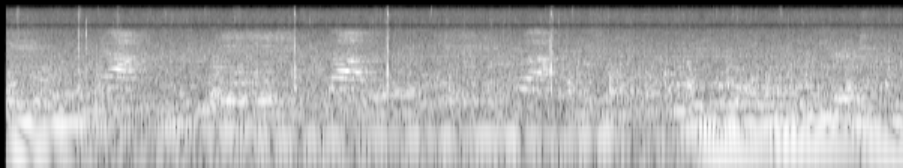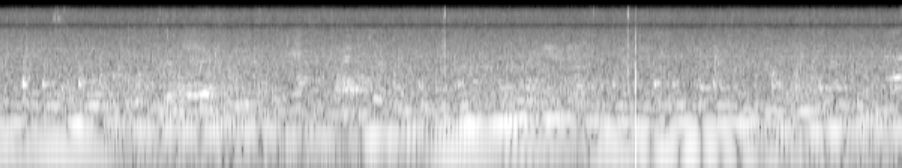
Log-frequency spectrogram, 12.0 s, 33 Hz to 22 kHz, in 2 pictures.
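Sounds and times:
gamelan playing: 0:00.0 - 0:12.0
high voices calling out: 0:00.0 - 0:12.0.

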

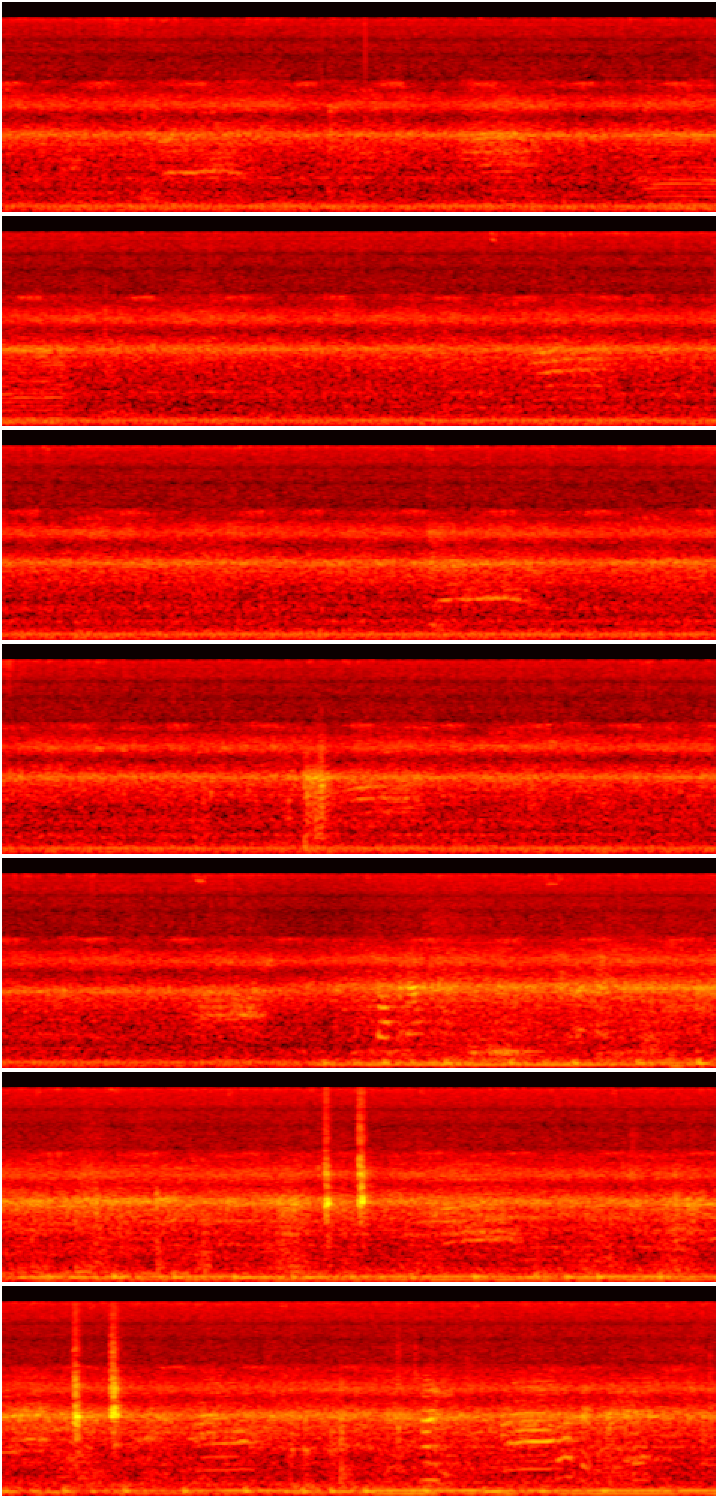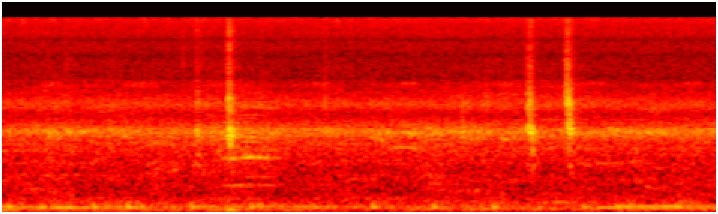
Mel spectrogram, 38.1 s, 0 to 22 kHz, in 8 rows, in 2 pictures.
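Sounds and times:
steady low hum: 0:00.0 - 0:38.0
cow mooing: 0:04.3 - 0:05.3.

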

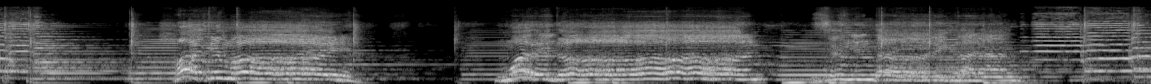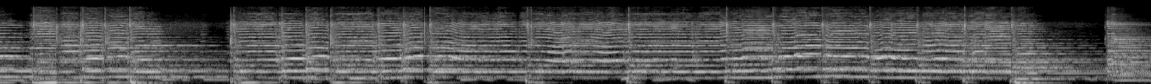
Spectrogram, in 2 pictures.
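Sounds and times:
melody instrument playing: 0:07.5 - 0:23.0
hand drum beats: 0:10.9 - 0:22.0.

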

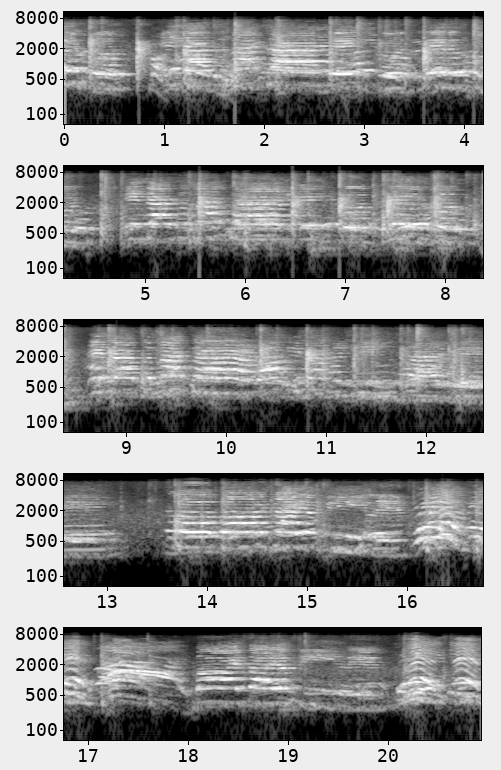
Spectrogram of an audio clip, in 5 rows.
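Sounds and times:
class singing together: 0:00.0 - 0:20.9.

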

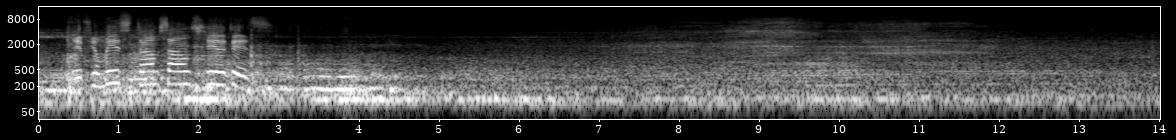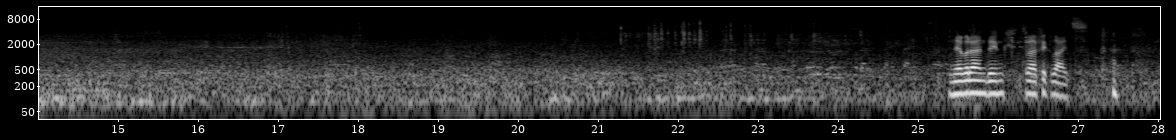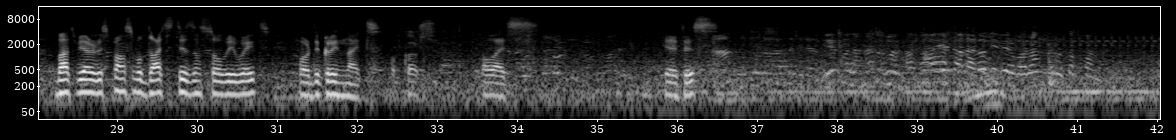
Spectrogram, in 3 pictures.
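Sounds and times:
tram passing on rails: 0:00.0 - 0:25.4, 0:26.2 - 0:42.0
street traffic noise: 0:00.0 - 0:42.0.

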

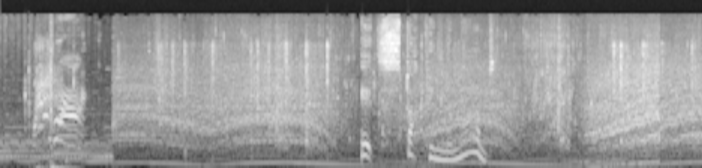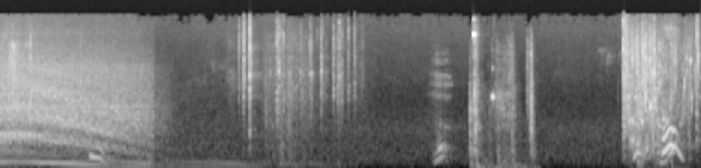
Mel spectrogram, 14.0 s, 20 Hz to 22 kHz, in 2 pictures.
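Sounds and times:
car engine revving: 0:01.1 - 0:10.3
wheels spinning in mud: 0:01.2 - 0:10.6.

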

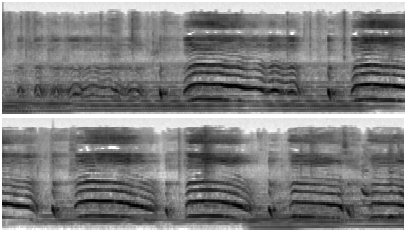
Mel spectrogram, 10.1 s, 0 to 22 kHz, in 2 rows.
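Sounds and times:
background music of low notes: 0:00.0 - 0:10.0
person wailing: 0:09.4 - 0:10.0.

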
